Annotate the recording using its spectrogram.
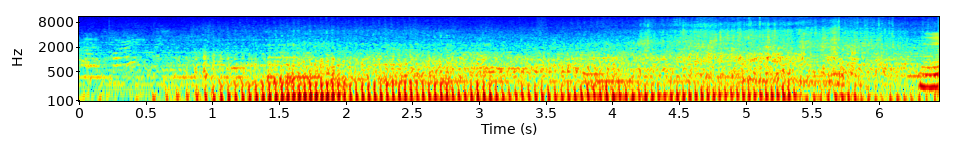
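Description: Small step-through motorcycle's engine pulling away. It gets louder over the first two seconds, runs steadily, then drops off near the end.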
